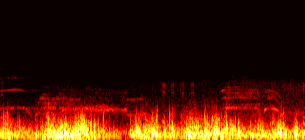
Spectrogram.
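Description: Wind buffeting the microphone, with a person's drawn-out, wavering yells over it: a short one at the start, a longer one from about one to two seconds in, and another about four and a half seconds in.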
